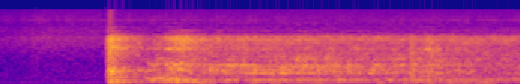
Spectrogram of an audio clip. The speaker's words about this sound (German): Oh ja, ihr habt eine laute Klospülung.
